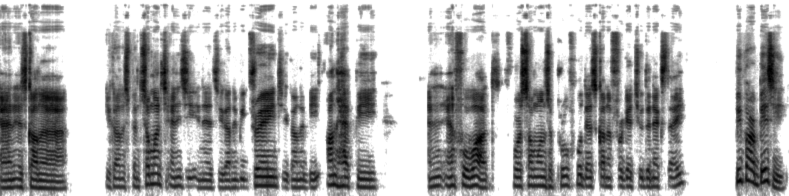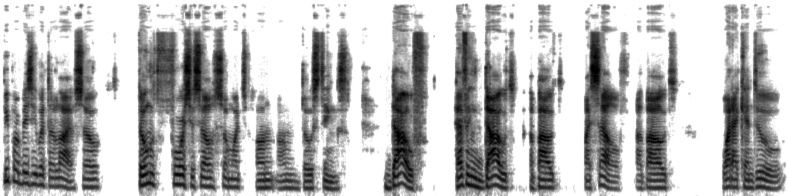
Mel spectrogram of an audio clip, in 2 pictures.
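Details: Self-reported stuttering in a male podcast host, who says his stutter can be heard in his episodes; stuttering.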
